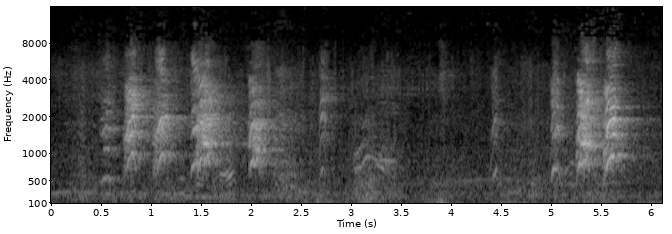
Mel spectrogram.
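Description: Small dog barking: a quick run of about five sharp barks in the first three seconds, then two more in fast succession near the end.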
